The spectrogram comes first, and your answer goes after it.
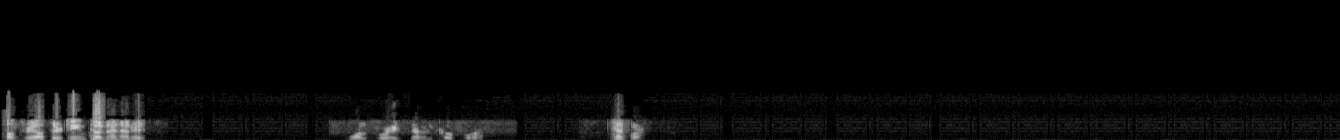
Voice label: Police, scanner audio; ThompsonPeakHigh; SCTSDLE PD - PD2 ScottsdalePolice

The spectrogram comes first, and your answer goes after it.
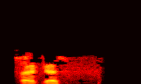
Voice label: Fire Dispatch; H- Scottsdale

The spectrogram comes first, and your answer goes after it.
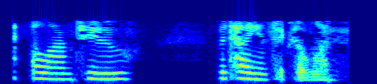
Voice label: Fire, scanner; PHX Fire

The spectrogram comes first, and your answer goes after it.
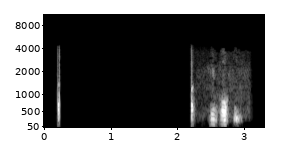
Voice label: Public Transit System Light Rail Ops, scanner

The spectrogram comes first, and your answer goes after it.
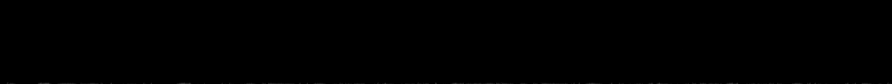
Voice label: Mesa Simulcast, MESA PD, scanner audio

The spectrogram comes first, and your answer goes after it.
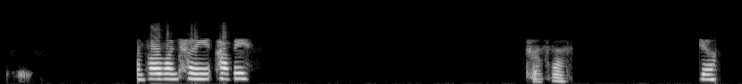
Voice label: Sheriff-EastCnty, scanner audio

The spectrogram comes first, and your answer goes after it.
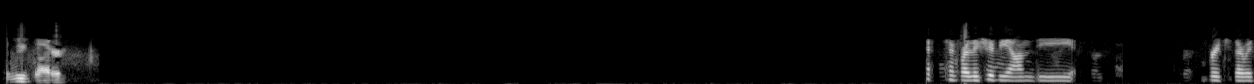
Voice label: Mesa Simulcast police; jumper

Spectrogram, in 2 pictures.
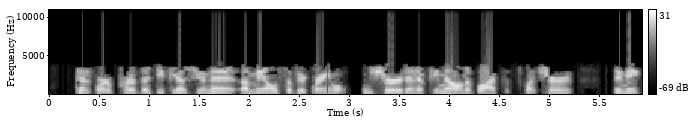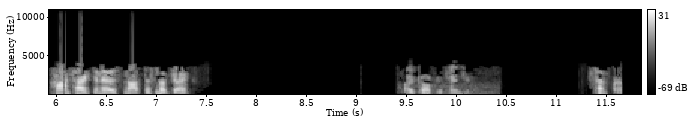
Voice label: Mutual Aid-Intersystem Interop B, scanner; AMBER Alert

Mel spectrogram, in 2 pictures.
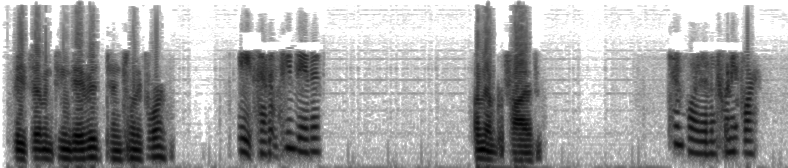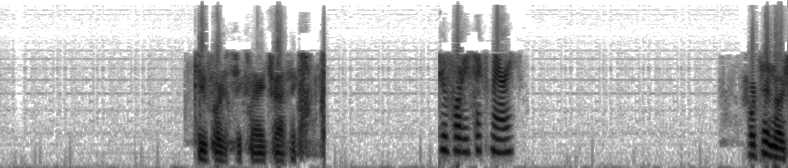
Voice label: Central Sheriff Central, scanner audio

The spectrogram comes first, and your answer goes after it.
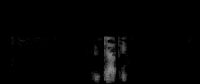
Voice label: Mesa PD Dispatch; Fiesta

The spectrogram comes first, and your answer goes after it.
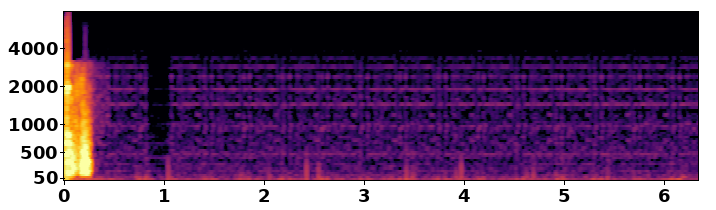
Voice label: Info Sheriff Common, scanner audio; MCSO - Info Sheriff - Common; ThompsonPeakScot

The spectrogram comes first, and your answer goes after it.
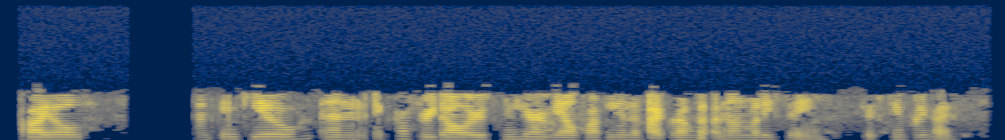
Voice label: Scottsdale PD Sth Dispatch, scanner; Regional Wireless Cooperative (RWC) - Simulcast H- Scottsdale

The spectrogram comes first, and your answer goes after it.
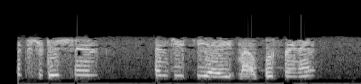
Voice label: Highway Patrol, scanner; DPS; Dist 04 Yuma

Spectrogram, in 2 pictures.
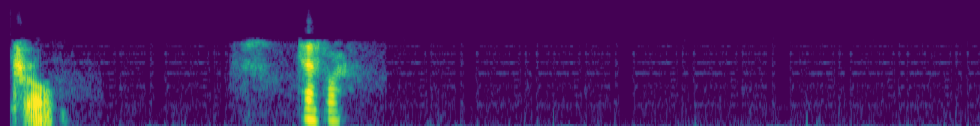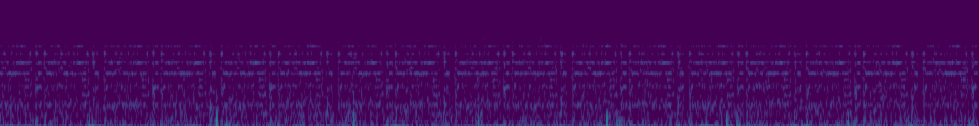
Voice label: Security, scanner audio; Thompson Peak Hi; G-S Security

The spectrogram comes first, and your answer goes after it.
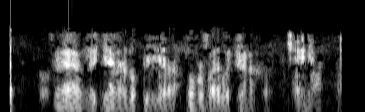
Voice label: Sheriff, scanner P25

